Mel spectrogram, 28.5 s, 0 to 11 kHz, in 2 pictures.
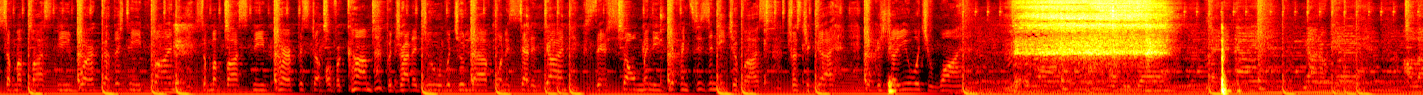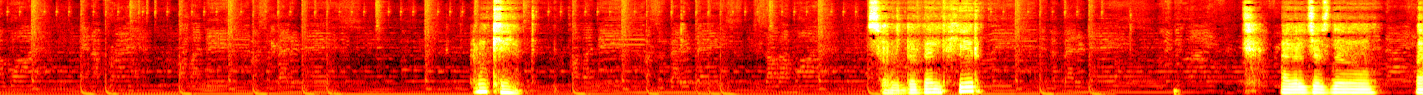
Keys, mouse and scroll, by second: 4.3 Tab, 4.6 scroll down 1, 4.9-6.0 shift+middle drag, 6.0 scroll down 2, 6.3-8.2 shift+middle drag, 8.2-10.5 scroll up 1, 10.5-11.1 scroll down 5, 11.1-11.8 middle drag, 11.8-13.3 scroll up 7, 13.3 scroll up 1, 13.4-13.8 shift+middle drag, 13.8-14.2 scroll down 2, 14.2-16.3 shift+middle drag, 16.3 scroll up 2, 18.2 scroll down 3, 18.4-20.3 shift+middle drag, 20.3 scroll up 2, 21.0-21.7 shift+middle drag, 21.7 scroll up 3, 22.1 click, 22.6 Tab, 23.2-23.7 shift+middle drag, 23.7 3, 24.1 click, 24.5 shift+click, 24.9 shift+click, 25.5-26.4 middle drag, 26.4 i.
